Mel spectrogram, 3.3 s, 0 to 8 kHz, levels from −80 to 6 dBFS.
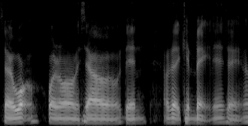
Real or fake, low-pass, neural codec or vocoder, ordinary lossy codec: fake; none; codec, 16 kHz, 8 kbps, FunCodec, trained on Chinese and English, 25 frames a second; none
